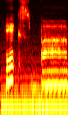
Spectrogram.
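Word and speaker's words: x̄: to note are that the x bar value which is how we pronounce the x with the little line over the top is actually your mean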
